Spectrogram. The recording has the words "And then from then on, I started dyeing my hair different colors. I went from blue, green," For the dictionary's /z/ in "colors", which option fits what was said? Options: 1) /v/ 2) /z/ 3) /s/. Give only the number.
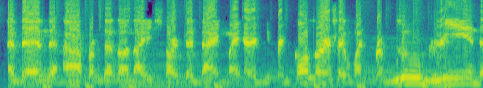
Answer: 3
